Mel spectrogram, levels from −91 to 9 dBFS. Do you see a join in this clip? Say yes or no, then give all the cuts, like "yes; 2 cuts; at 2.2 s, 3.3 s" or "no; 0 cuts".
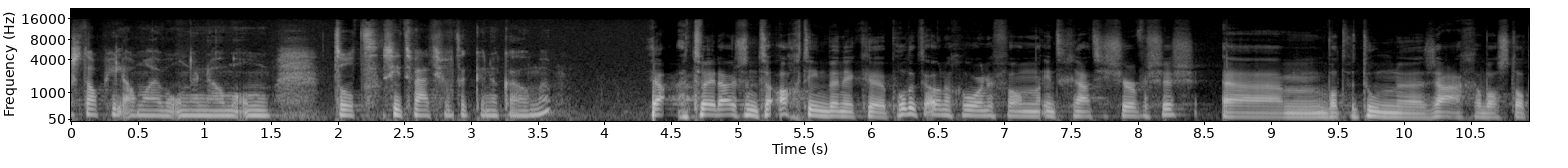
yes; 3 cuts; at 2.3 s, 2.9 s, 7.3 s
